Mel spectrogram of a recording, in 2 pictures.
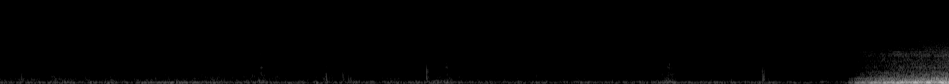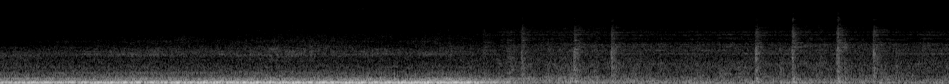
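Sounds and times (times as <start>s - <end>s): train rumbling: 8.5s - 18.9s.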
